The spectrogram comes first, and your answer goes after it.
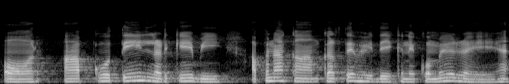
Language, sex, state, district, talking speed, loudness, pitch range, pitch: Hindi, male, Punjab, Kapurthala, 165 wpm, -18 LUFS, 125-150 Hz, 135 Hz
